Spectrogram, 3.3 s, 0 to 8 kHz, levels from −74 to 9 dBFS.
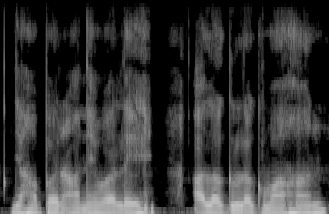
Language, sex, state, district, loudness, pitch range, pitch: Hindi, male, Punjab, Fazilka, -15 LUFS, 115-135 Hz, 120 Hz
